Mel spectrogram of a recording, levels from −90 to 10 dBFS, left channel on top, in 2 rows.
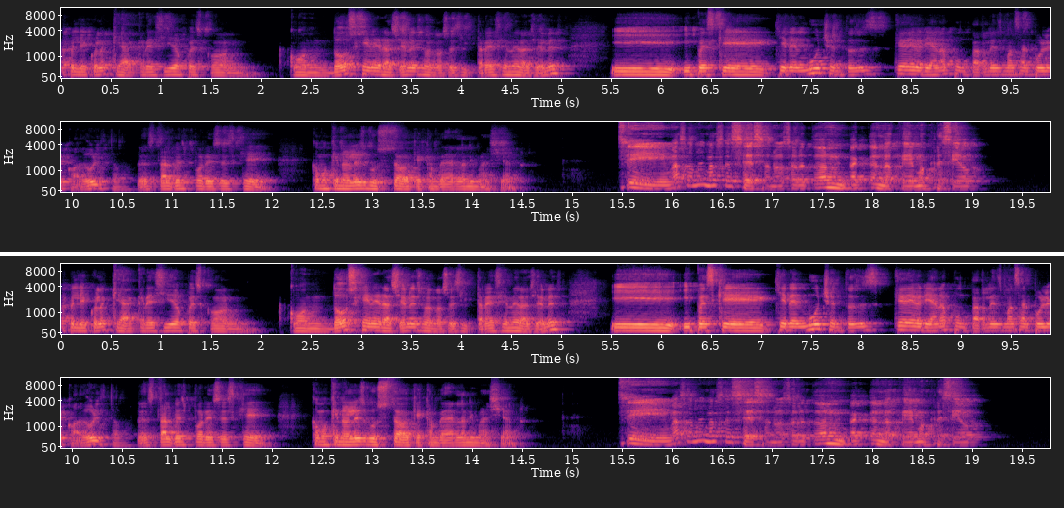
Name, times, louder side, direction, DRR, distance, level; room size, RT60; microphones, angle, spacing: voice 1, 0.0-1.9 2.3-11.9 12.4-14.4, right 2 dB, 55° right, 4 dB, 1.9 m, -23 dB
voice 2, 15.5-19.0, left 2 dB, 25° left, 3 dB, 5.1 m, -25 dB
17.5 x 15.0 x 2.7 m, 0.36 s
head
